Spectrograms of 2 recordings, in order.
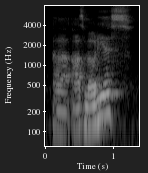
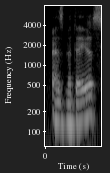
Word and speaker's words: Asmodeus: Is it Osmodeus? Asmodeus. Asmodeus, yeah.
